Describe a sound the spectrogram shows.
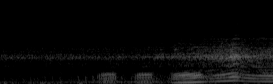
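A snowmobile engine turns over briefly a few times.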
